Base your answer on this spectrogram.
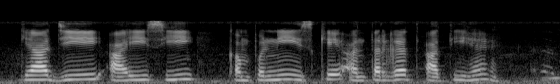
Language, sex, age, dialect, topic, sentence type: Hindi, male, 25-30, Awadhi Bundeli, banking, question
